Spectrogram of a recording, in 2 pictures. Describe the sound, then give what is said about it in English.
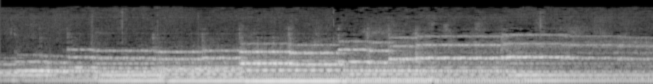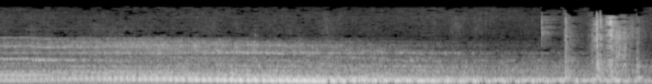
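A car engine drives along steadily, its droning pitch rising in steps as if shifting gears, then easing down. Fairly loud, with no talking and a few sharp clicks near the end. “Henry will take you there in the car.”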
